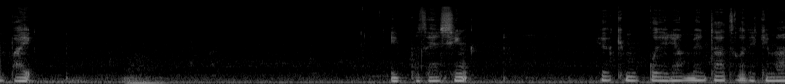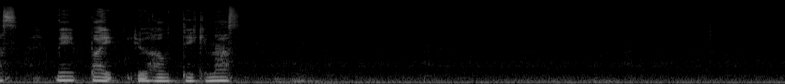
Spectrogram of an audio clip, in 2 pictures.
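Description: Mahjong tiles click as they are set down on a table.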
